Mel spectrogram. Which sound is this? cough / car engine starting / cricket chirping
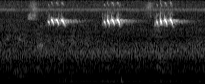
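cricket chirping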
